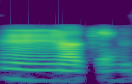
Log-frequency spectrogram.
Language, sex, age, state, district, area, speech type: Tamil, male, 18-30, Tamil Nadu, Sivaganga, rural, conversation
